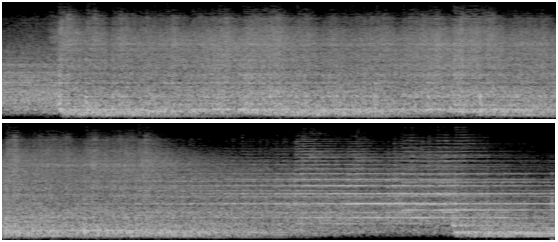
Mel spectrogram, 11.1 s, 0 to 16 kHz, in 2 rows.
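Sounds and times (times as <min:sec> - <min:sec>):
orchestral music: 0:00.5 - 0:11.0.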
